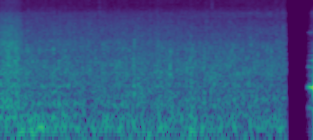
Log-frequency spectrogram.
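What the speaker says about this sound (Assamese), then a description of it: "বৰষুণ মানে এইটো ভয়ংকৰ বৰষুণ দিছে মানে হেভি বৰষুণ" Heavy rain pours down steadily as a dense, loud wash of drops, unbroken for nearly three seconds before a brief silent cut, after which the downpour resumes.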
